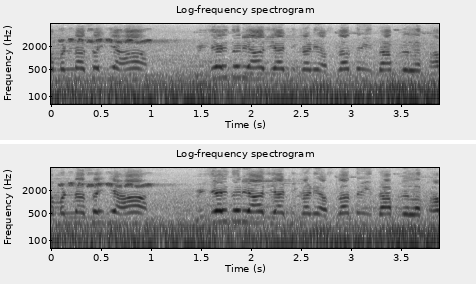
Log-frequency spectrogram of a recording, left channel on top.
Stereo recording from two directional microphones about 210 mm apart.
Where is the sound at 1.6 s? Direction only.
5° right (ahead or behind).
